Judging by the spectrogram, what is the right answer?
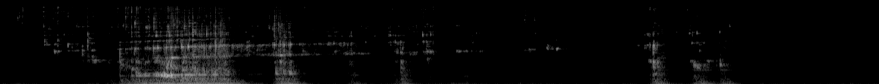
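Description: Water poured from a foam cup into a tall glass graduated cylinder: a short stream splashing in about a second in, then a dribble of separate drips falling into the cylinder, two of them louder near the end.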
